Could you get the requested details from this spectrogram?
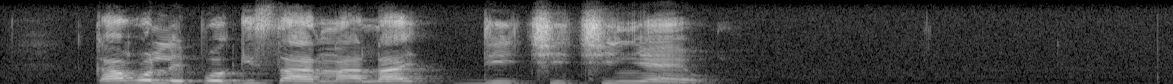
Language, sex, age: Northern Sotho, male, 25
